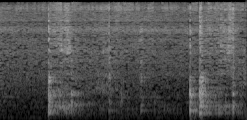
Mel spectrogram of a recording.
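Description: Fried chicken tipped into a pan of tomatoes and stirred, a close sizzle broken by a few sharp scraping clatters of the spoon against the pan, no talk.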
